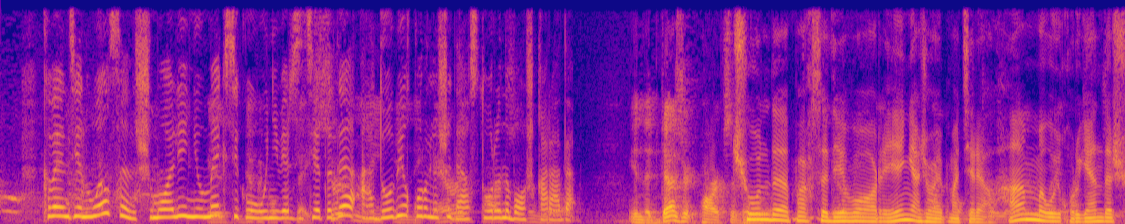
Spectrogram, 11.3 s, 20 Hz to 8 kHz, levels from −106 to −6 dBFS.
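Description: No technical faults can be heard anywhere in this recording.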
